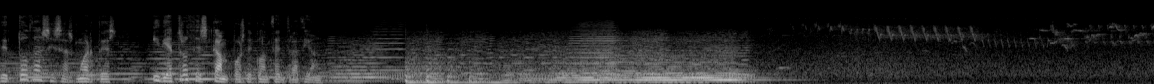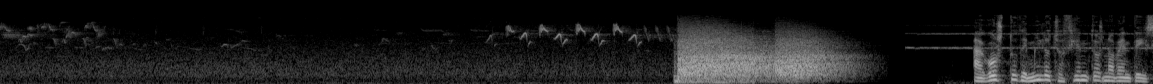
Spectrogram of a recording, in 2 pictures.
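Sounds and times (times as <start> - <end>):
small birds chirping and trilling: 7.8 - 18.3.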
